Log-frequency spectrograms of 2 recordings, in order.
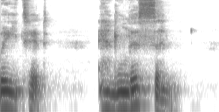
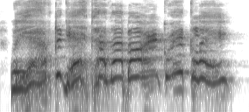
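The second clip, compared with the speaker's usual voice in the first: very high, louder duck voice with a laugh; 6 dB louder than usual. A narrator's reading. Duck hurries everyone to the barn. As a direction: squawk it with a giggle.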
